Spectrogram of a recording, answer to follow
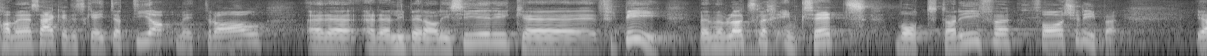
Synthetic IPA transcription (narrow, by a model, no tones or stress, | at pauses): χɑməjɑsæːɡədɑsɡ̥ɛɪtjɑd̪̥iɑmɛt̪ɾɑːl | əɾəːɾəlibɛɾɑlisiːəɾiɡɛfəɾb̥iːʋɛnməplœt͡sləχɪmksɛt͡sʋɔt̪tɑɾiːfəfɔːɾʃɾiːb̥ə | jɑ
